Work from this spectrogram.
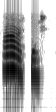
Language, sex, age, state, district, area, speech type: Kannada, female, 18-30, Karnataka, Bellary, urban, conversation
